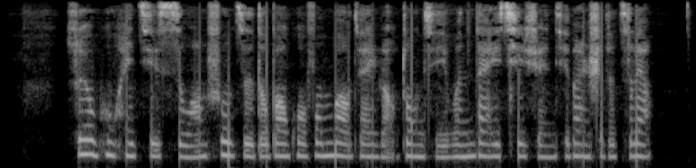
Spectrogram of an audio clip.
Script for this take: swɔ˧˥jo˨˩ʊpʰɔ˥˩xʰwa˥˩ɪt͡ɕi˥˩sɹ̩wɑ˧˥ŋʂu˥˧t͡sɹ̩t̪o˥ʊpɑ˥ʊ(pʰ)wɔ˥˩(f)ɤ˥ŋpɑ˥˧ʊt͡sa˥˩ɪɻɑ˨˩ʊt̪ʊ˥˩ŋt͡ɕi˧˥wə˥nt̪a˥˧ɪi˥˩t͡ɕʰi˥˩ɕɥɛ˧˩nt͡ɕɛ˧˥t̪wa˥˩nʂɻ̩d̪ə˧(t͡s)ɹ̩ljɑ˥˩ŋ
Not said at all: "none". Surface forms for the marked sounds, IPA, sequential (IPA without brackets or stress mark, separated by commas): kʰ, f, t͡s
